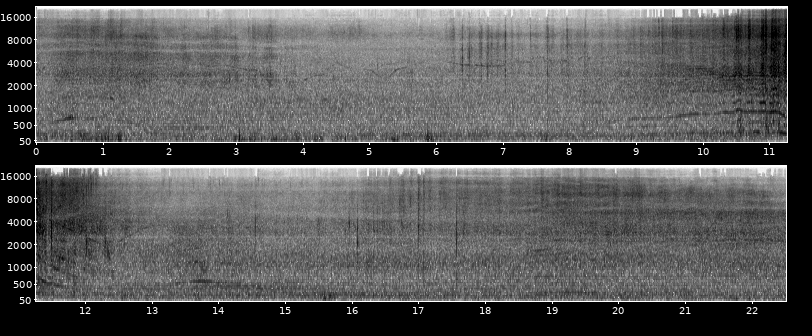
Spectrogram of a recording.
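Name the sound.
Graupner Electro-Vee radio controlled race boat running on lake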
